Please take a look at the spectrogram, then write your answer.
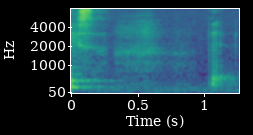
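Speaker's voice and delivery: ordinary delivery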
